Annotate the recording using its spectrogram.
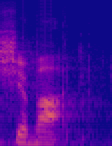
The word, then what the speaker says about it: Shabbat: What we translate as Sabbath comes from a Hebrew word, means it actually is pronounced Shabbat, okay?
